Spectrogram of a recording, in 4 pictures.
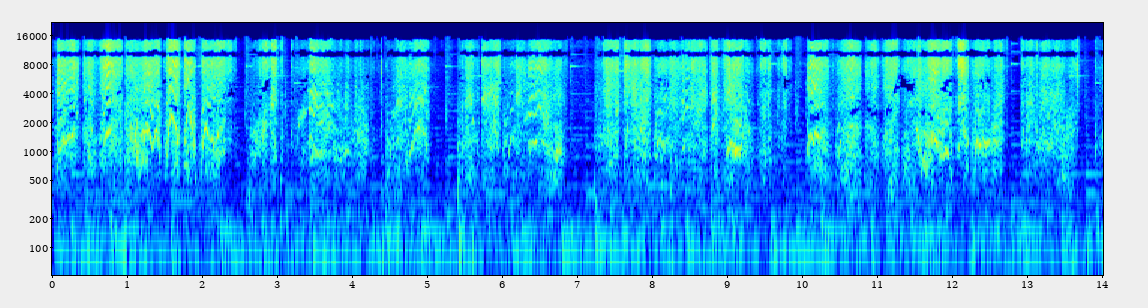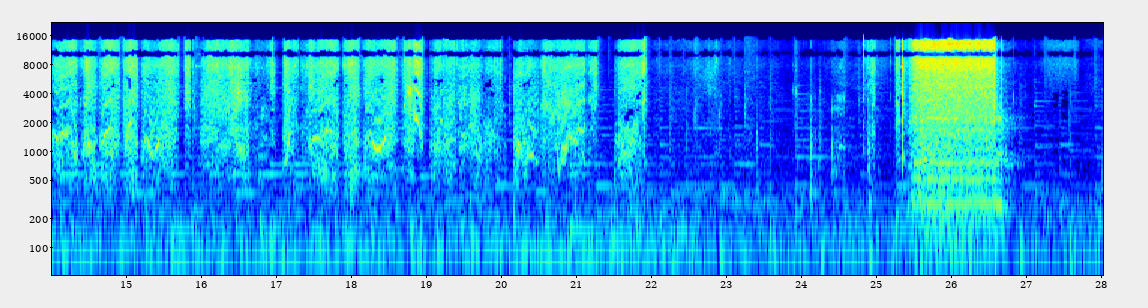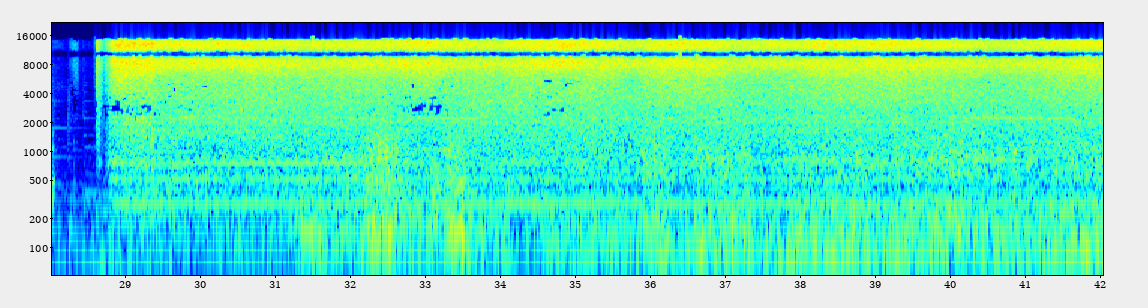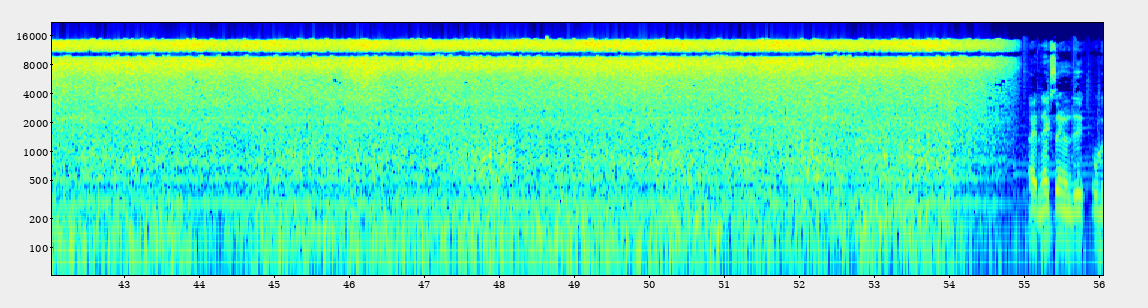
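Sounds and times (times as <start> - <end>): pressure washer motor hum: 25.3 - 26.8, 28.6 - 54.8
water jet spraying: 25.4 - 26.7, 28.6 - 54.8.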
